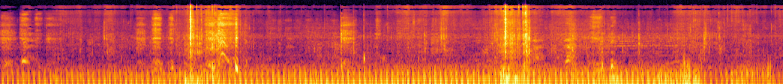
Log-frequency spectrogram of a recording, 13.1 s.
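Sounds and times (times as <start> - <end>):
rapid low engine pulsing: 0.0 - 13.0
motorbike kick-start kicks: 1.4 - 4.4, 5.5 - 12.7.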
